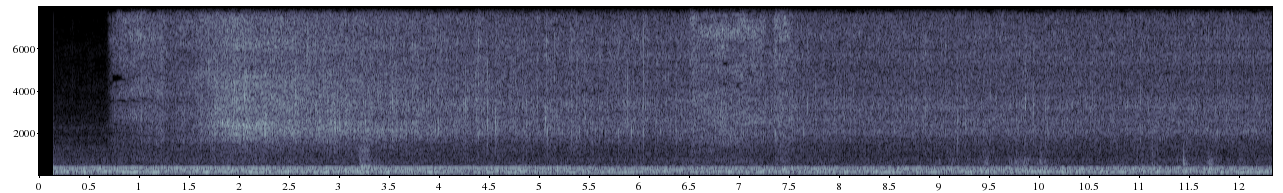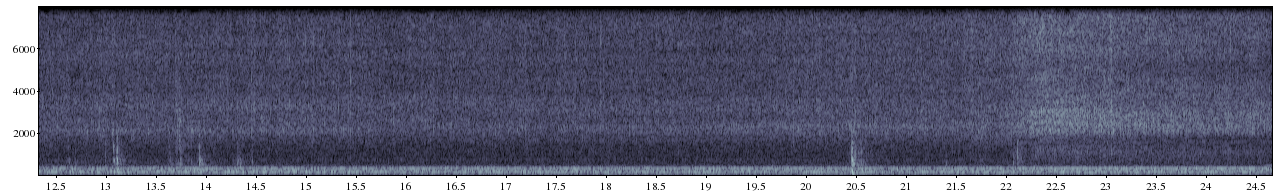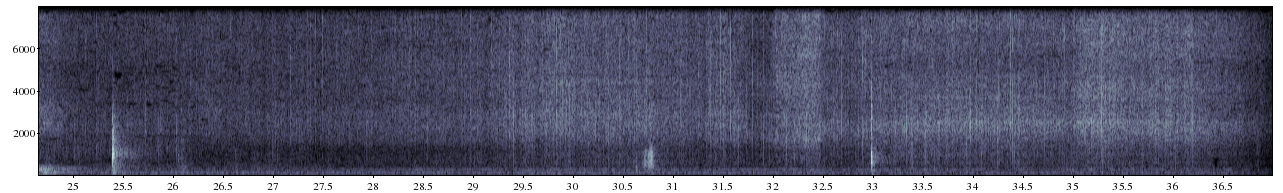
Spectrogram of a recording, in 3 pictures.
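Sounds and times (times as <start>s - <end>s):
chicken sizzling on waffle iron: 0.7s - 36.9s
low hum: 7.5s - 30.2s.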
